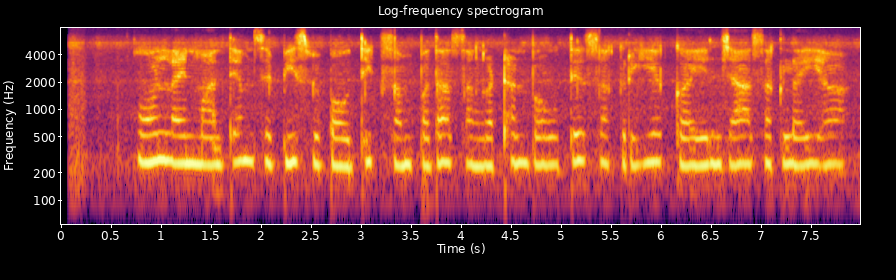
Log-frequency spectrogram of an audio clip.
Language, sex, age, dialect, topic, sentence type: Magahi, female, 41-45, Western, banking, statement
